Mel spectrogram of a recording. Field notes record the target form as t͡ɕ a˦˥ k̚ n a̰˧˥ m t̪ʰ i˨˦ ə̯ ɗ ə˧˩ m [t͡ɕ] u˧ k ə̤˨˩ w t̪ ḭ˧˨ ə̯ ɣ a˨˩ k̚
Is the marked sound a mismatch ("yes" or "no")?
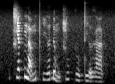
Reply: no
